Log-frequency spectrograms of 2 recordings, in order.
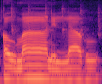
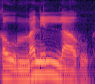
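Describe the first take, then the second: First: The vowel before the n is drawn out long. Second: The vowel before the n is kept short. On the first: The speaker calls it wrong. "এক আলিফ লম্বা করে ... এইভাবে অনেকে তেলাওয়াত করে ফেলতে পারেন" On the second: The speaker calls it right. "মদ ছাড়া তেলাওয়াত করতে হবে"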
